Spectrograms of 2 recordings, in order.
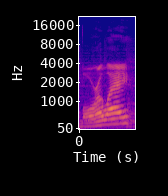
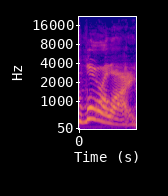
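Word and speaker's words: Lorelei: school Pokemon glitches work he pronounces laurelai as lauray and it makes me want to grow him with a panel wire like whoa cuz it's laurelai God damn it like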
